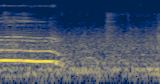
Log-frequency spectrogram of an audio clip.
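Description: Conch shell (shankh) blown by a small child: one steady note, sinking slightly in pitch, that stops about three-quarters of a second in.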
